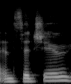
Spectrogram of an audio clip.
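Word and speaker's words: in situ: zero DCIS uh ductal carcinoma in sichu. you can correct me if I'm pronouncing that right. That's exactly right.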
